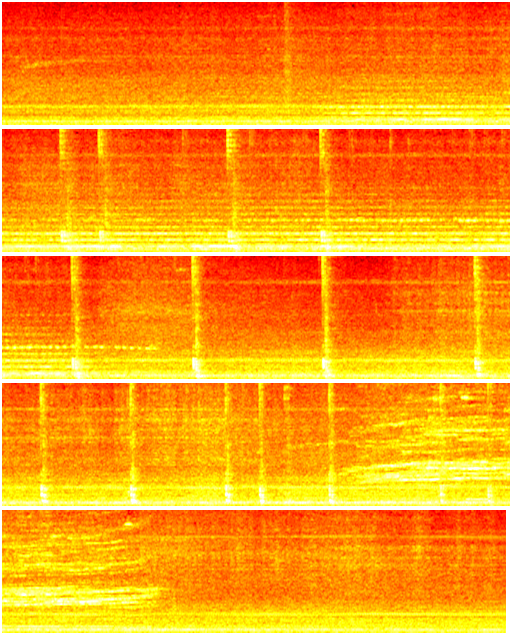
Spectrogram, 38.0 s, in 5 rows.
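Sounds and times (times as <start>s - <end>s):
high metallic wheel squeal: 5.0s - 17.7s, 27.4s - 33.5s
train wheels clicking over rail joints: 11.0s - 11.4s, 22.3s - 22.7s, 23.4s - 23.8s, 24.7s - 25.4s, 26.1s - 28.0s.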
